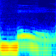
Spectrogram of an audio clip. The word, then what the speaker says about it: maul: It's a maul, isn't it? A mole? It's spelled M-A-U-L.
